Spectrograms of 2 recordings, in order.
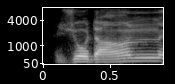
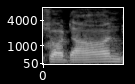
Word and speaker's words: Jordan: So actually, my name's pronounced Jordan. It's not Jordan. It's Jordan, just like Rafe and Ralph. You know, you spell it one way and pronounce it totally different.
